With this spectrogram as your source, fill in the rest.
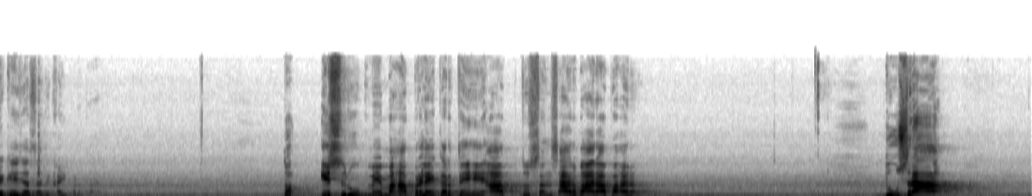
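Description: An elderly man speaks with animation close to a microphone, with pauses.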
